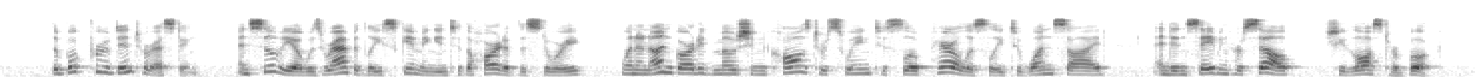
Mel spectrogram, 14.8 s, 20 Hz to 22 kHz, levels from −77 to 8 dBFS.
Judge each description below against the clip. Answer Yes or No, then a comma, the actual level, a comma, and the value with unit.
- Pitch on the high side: Yes, high, 215 Hz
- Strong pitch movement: Yes, wide, 6.6 semitones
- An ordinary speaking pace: Yes, average, 145 wpm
